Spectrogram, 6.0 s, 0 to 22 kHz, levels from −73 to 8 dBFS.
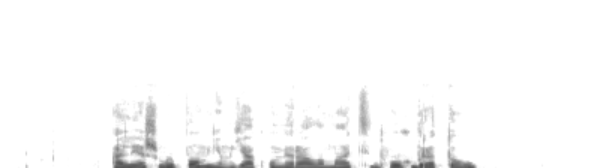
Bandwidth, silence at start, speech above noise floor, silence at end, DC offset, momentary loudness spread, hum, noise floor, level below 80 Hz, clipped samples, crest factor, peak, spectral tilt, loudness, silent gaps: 10 kHz; 1.1 s; 53 dB; 1.25 s; under 0.1%; 6 LU; none; -77 dBFS; -80 dBFS; under 0.1%; 18 dB; -8 dBFS; -5.5 dB/octave; -25 LUFS; none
